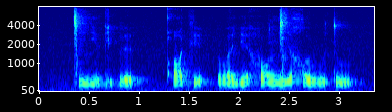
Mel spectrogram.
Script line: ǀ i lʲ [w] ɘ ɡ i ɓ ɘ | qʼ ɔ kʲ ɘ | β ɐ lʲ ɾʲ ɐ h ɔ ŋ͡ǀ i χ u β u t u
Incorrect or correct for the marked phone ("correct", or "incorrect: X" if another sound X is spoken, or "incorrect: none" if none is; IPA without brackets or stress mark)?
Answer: incorrect: j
